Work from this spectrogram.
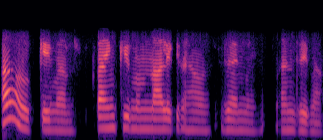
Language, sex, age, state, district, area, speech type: Tamil, female, 18-30, Tamil Nadu, Madurai, urban, conversation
